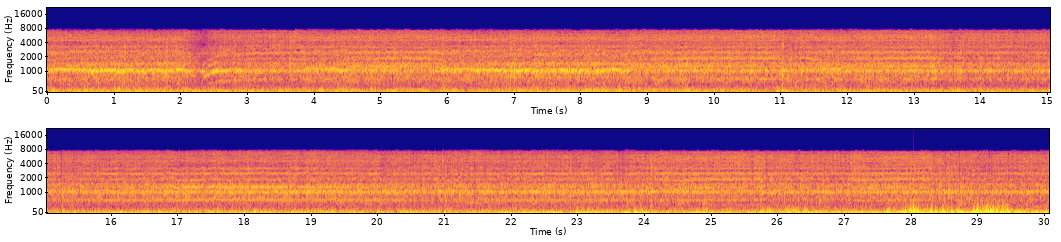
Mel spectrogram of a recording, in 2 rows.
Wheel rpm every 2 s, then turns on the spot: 150, 140, 160, 160, 170, 170, 170, 170, 160, 170, 160, 170, 170, 170, 170.
none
